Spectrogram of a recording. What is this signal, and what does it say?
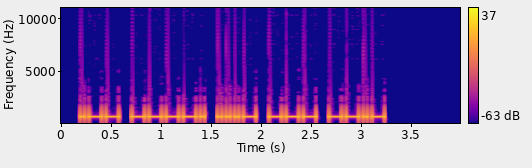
Morse code, heard as a keyed tone, about 28 wpm, 700 Hz. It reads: W9VOQ
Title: USA Call Signs Repeated 3x 28wpm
